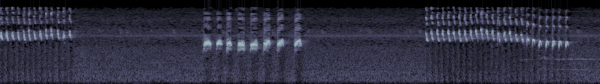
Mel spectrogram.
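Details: Green leafbird singing in three bursts: a rapid high trill of evenly spaced notes, a pause, then about eight louder, slower, lower chirps, then another long fast trill that drops slightly in pitch at the end.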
